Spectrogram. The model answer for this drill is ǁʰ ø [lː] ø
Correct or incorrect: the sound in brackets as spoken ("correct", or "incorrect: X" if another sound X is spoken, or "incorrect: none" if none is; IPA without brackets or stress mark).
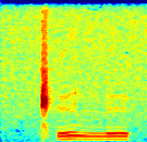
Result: correct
